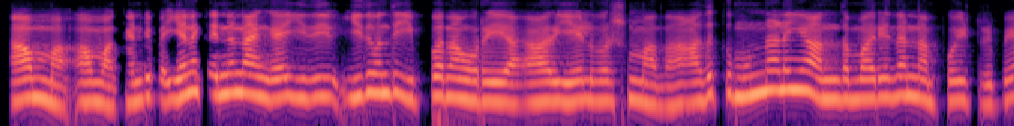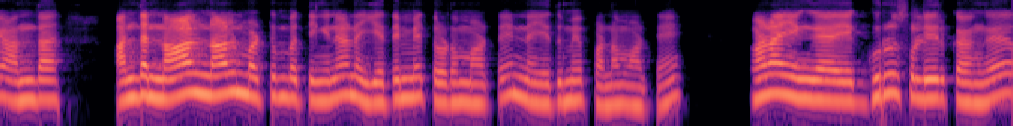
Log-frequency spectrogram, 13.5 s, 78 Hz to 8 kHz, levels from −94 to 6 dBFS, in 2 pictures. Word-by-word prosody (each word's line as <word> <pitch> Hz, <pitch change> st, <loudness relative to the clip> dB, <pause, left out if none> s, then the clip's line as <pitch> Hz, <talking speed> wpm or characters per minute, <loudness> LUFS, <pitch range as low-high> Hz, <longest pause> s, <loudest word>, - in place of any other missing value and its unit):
ஆமா, 220 Hz, -5 st, +3 dB, 0.2 s
ஆமா. 195 Hz, -2 st, +1 dB
கண்டிப்பா. 200 Hz, +2 st, -2 dB
எனக்கு 280 Hz, 0 st, +2 dB
என்னன்னாங்க, 255 Hz, -4 st, +3 dB, 0.2 s
இது 220 Hz, +1 st, -2 dB, 0.3 s
இது 260 Hz, -, +1 dB
வந்து 270 Hz, 0 st, +2 dB
இப்பதான் 230 Hz, +1 st, 0 dB
ஒரு 200 Hz, 0 st, 0 dB, 0.3 s
6-7 200 Hz, +1 st, +1 dB
வருஷமா 200 Hz, -1 st, -3 dB
தான். 185 Hz, +3 st, -3 dB
அதுக்கு 245 Hz, +5 st, -4 dB
முன்னாலேயும் 295 Hz, +2 st, +4 dB
அந்த 215 Hz, 0 st, +1 dB
மாரி 220 Hz, +1 st, +1 dB
தான் 245 Hz, -1 st, 0 dB
நான் 200 Hz, -3 st, -4 dB
போயிட்டுருப்பேன். 205 Hz, +1 st, -5 dB
அந்த 215 Hz, +1 st, -1 dB, 0.5 s
அந்த 230 Hz, +4 st, +3 dB
4 255 Hz, +5 st, +6 dB
நாள் 260 Hz, +2 st, +4 dB
மட்டும் 230 Hz, 0 st, -3 dB
பாத்தீங்கன்னா, 210 Hz, +2 st, -3 dB
நான் 195 Hz, -4 st, -1 dB
எதுமே 220 Hz, +4 st, -2 dB
தொட 190 Hz, 0 st, -2 dB
மாட்டேன். 185 Hz, +7 st, -6 dB
நான் 190 Hz, -3 st, -3 dB
எதுமே 200 Hz, +3 st, -4 dB
பண்ண 175 Hz, +1 st, -5 dB
மாட்டேன். 170 Hz, +6 st, -9 dB, 0.5 s
ஆனா 265 Hz, +2 st, +5 dB
எங்க 220 Hz, -1 st, +2 dB, 0.3 s
குரு 245 Hz, +3 st, -1 dB
சொல்லியிருக்காங்க. 215 Hz, -3 st, -1 dB
220 Hz, 170 wpm, -22 LUFS, 200-240 Hz, 0.5 s, 4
